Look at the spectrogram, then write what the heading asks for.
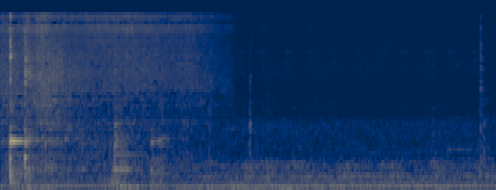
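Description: Green beans sizzling in hot oil in a stainless steel pot while a metal slotted spoon stirs and scrapes them, with a few clicks of the spoon on the pan. The sizzle cuts off suddenly a little over two seconds in. Near the end the beans are tipped out of the pot into a glass dish with a few light clinks.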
